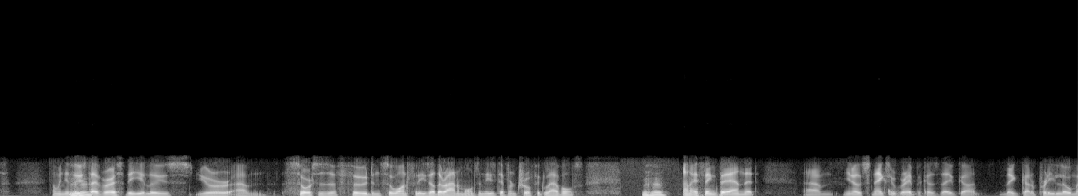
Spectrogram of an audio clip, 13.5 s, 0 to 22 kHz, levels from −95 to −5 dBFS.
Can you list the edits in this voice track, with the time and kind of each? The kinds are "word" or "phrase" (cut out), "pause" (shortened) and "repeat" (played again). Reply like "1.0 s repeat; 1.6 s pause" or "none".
none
